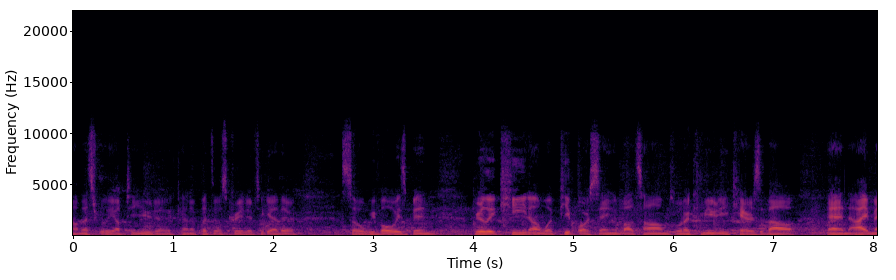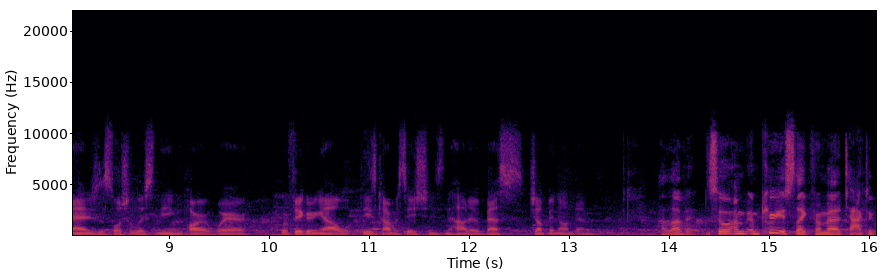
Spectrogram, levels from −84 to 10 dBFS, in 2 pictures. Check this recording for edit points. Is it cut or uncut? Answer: cut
